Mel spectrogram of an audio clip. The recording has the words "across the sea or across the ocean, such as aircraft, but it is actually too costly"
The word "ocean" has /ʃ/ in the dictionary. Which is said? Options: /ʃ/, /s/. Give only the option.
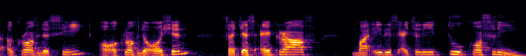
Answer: /ʃ/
